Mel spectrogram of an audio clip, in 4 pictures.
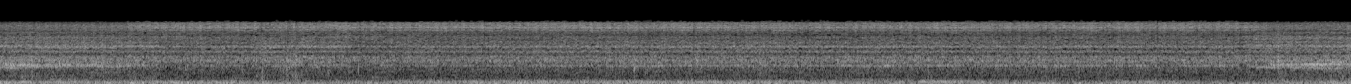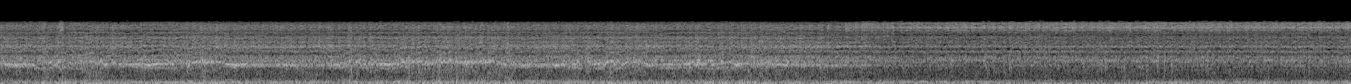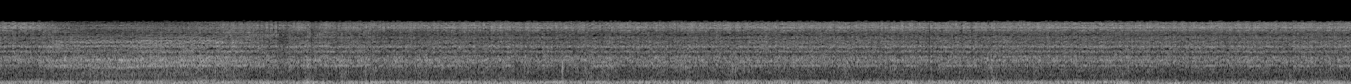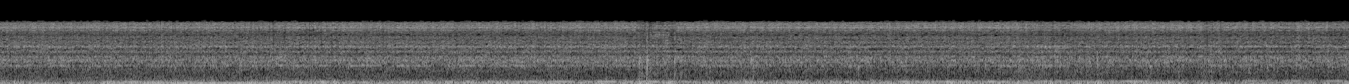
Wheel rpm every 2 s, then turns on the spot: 110, 110, 110, 110, 110, 110, 110, 120, 120, 120, 110, 110, 120, 120, 110, 110, 110, 110, 120, 110, 120, 110, 110, 120, 110, 120, 110.
none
